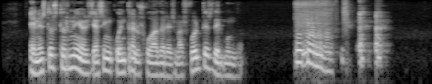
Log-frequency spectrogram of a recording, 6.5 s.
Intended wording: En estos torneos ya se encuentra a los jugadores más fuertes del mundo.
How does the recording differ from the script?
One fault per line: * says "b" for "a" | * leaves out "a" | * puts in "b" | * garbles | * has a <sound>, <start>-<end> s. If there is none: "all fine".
* has a laugh, 4.4-5.9 s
